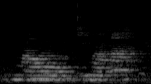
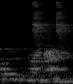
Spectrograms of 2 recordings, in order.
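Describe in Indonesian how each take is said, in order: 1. Vokal a diucapkan sepenuhnya. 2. Vokal a dihilangkan.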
